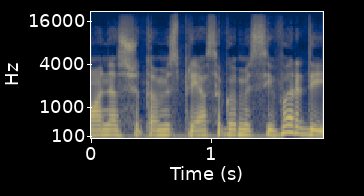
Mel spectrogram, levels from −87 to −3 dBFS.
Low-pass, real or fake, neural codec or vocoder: 19.8 kHz; fake; autoencoder, 48 kHz, 128 numbers a frame, DAC-VAE, trained on Japanese speech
